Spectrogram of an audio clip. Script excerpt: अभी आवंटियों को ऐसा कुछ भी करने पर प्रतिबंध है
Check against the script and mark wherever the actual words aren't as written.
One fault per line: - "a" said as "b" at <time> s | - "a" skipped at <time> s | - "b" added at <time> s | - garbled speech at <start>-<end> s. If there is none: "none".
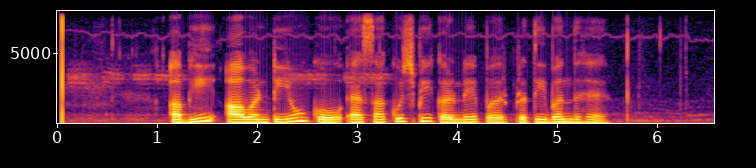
none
